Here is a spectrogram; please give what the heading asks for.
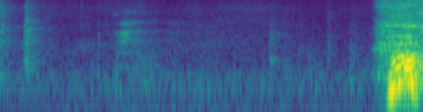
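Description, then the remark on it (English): Near-silence, then a single loud, explosive sneeze bursts out right at the end, sharp and breathy with a sudden onset. “Bless you. Bless you.”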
